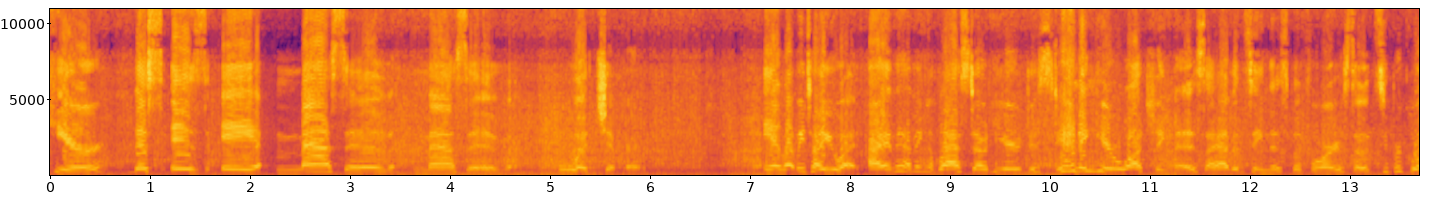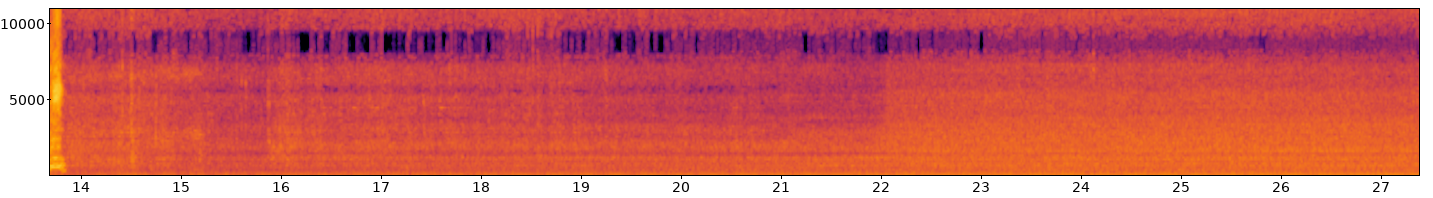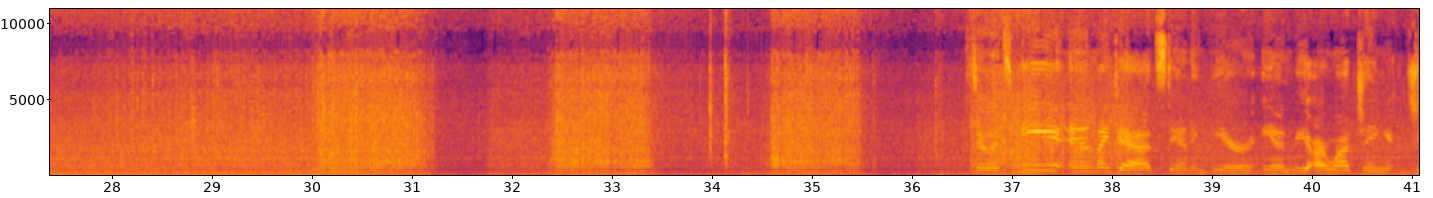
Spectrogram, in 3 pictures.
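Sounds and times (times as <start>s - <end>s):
wood chipper engine running: 0.0s - 41.0s
material going through chipper: 25.8s - 31.4s, 32.3s - 38.4s.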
